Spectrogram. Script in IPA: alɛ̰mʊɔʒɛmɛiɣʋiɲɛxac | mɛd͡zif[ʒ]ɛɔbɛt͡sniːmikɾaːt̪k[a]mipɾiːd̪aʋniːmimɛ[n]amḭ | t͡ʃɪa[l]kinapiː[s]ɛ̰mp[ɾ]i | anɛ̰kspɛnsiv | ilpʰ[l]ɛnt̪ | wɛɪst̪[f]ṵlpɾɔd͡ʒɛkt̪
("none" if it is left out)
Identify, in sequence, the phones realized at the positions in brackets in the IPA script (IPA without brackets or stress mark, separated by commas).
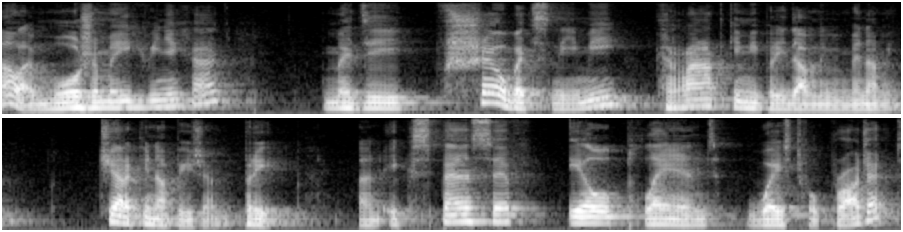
ʃ, i, n, ɾ, ʃ, ɾ, l, f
